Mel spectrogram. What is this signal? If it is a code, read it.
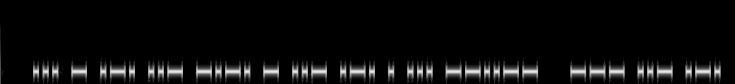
Morse code, heard as a keyed tone, about 25 wpm, 600 Hz. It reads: STRUCTURES, OUR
